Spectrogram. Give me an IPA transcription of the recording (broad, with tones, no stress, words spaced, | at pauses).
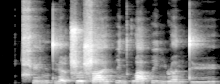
t͡ɕʰy˨˦n t̪ɥɛ̰˨˩ʈ͡ʂɻ̩˦ ʂa˥˨ɪ̯pi˥˨nkwä˥˨ pi˥˨ŋɻə˥˨nt̪y˨˦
